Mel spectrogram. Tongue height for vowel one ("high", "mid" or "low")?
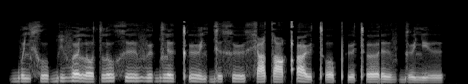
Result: high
